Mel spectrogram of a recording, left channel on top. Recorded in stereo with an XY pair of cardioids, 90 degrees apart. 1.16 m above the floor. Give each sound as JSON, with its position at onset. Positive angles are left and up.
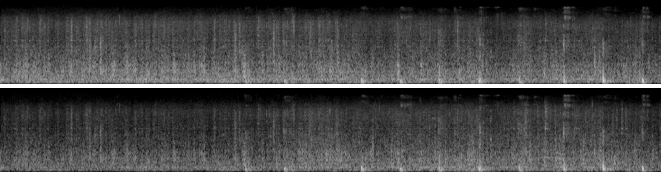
{"t": 2.5, "sound": "running footsteps", "azimuth_deg": -5, "distance_m": 4.0}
